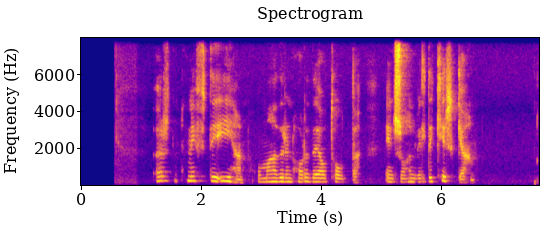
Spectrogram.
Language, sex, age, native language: Icelandic, female, 50-59, Icelandic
